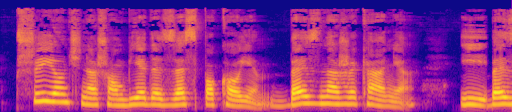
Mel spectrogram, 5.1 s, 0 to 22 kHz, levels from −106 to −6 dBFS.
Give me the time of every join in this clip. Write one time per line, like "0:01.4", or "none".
none

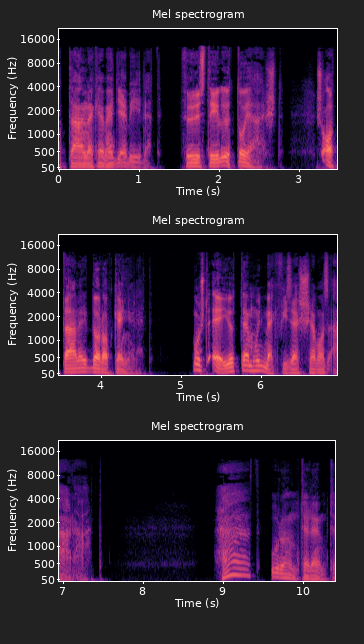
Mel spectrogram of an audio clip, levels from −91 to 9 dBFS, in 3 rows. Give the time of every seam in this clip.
none

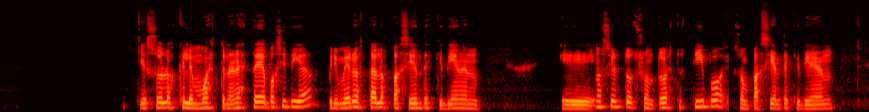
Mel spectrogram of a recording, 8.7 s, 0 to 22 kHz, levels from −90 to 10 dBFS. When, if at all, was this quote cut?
0:06.0
0:07.2

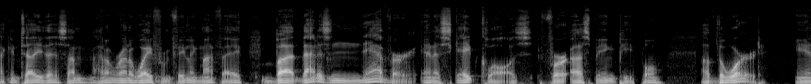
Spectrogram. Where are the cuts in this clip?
0:02.6
0:07.0

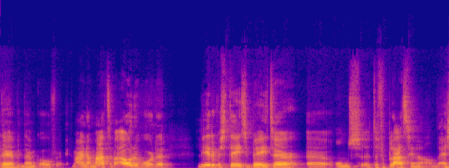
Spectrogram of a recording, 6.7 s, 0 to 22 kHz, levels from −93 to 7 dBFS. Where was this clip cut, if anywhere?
0:01.1

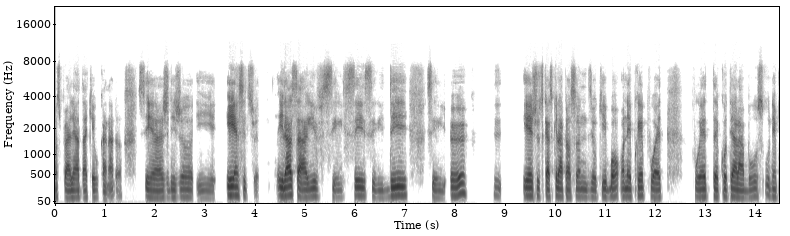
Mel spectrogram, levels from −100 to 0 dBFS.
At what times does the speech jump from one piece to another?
none

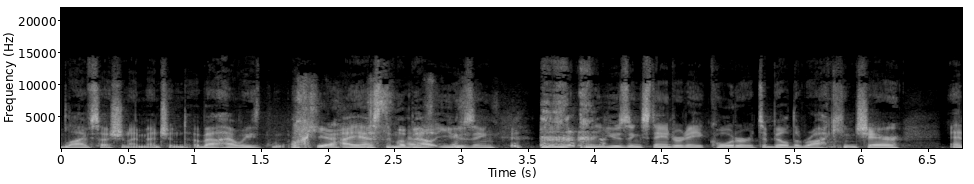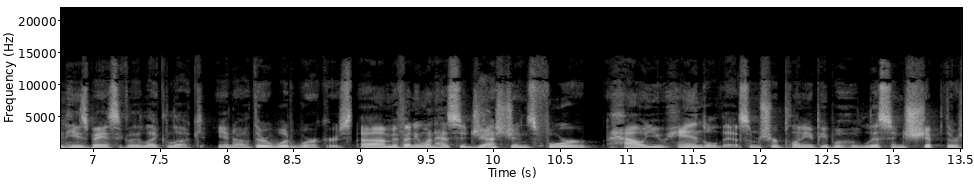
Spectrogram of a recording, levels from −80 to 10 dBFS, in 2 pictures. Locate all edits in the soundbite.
0:08.9

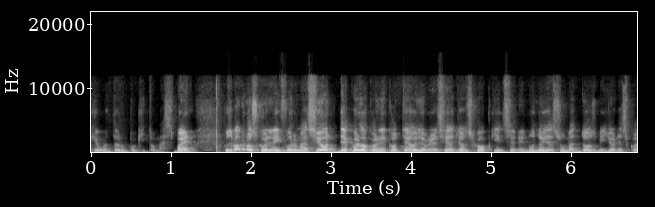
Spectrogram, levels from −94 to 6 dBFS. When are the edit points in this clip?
none

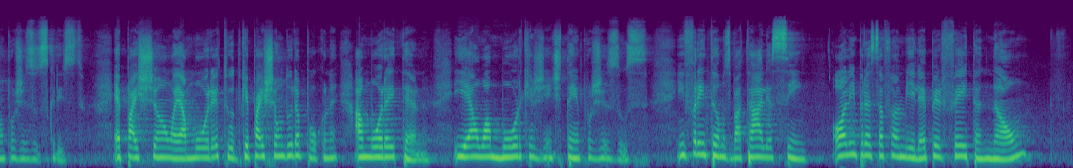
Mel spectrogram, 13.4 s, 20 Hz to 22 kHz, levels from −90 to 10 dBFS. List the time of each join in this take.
none

